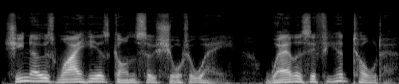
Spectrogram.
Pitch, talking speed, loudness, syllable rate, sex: 110 Hz, 225 wpm, -21 LUFS, 4.8 syllables/s, male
